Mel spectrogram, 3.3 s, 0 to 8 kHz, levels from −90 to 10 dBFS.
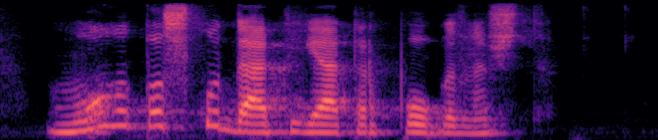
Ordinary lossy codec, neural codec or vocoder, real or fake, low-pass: MP3, 64 kbps; codec, 44.1 kHz, 3.4 kbps, Pupu-Codec; fake; 7.2 kHz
